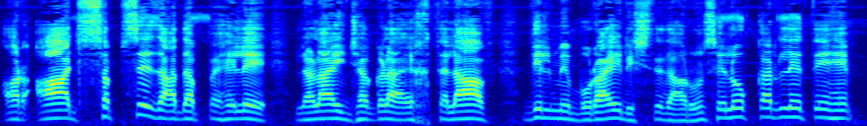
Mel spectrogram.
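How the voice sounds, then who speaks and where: A man's voice: a little high, bright, forceful tone, no echo. A man from India with an Indian Urdu accent, earnestly explaining Quran verses in a sermon, reciting Arabic lines and then paraphrasing them. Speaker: Quran teacher.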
